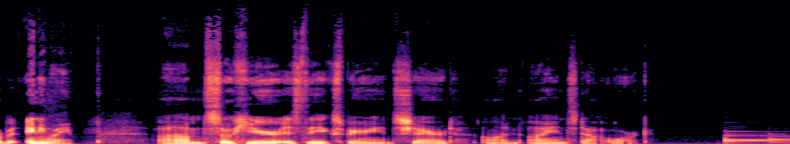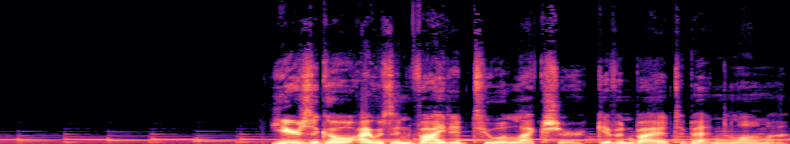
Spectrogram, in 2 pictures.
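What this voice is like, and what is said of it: Voice roughened by a cold. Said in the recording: “you'll have to forgive my voice. I'm still overcoming a cold, or still working my way through a cold”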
